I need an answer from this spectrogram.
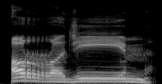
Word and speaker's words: الرجيم: When we add al to any word starts with ra, we don't pronounce the lam. Ar. Then we pronounce the ra 2 times.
